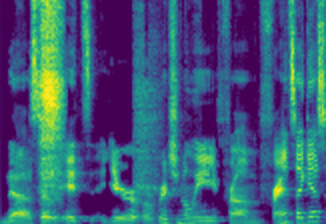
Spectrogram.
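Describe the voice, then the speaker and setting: A man with a normal speaking voice talks at a moderate pace with lively intonation on a very clean recording with a silent background. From Toronto, Canada. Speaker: podcast host. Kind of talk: interview.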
